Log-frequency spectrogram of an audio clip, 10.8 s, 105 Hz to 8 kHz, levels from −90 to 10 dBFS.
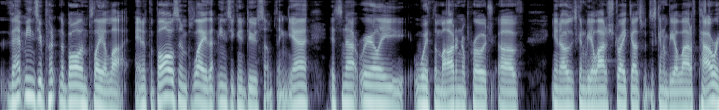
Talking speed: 270 wpm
